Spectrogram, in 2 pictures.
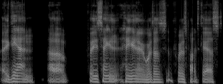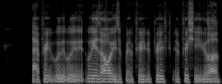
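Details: Man with multiple system atrophy, parkinsonian type (MSA-P), who reports his speech has more of a stutter and tremor, more noticeable after the first two minutes; dysarthria with stuttering-like repetitions.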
